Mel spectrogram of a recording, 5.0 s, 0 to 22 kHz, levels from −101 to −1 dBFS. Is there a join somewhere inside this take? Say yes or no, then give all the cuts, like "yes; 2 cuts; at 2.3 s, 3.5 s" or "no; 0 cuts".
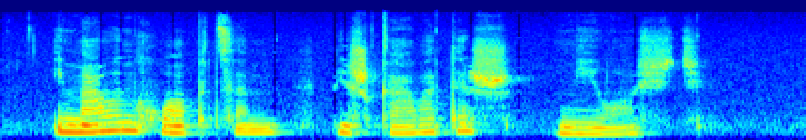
yes; 1 cut; at 1.9 s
